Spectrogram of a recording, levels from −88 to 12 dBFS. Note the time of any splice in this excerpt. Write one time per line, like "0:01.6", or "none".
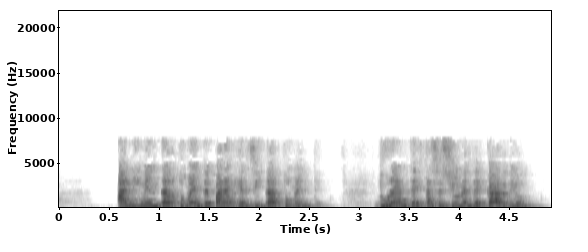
none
